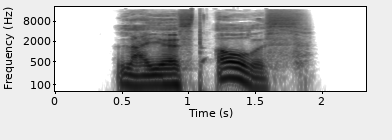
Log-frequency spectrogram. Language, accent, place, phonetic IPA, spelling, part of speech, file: German, Germany, Berlin, [ˌlaɪ̯əst ˈaʊ̯s], leihest aus, verb, De-leihest aus.ogg
- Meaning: second-person singular subjunctive I of ausleihen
